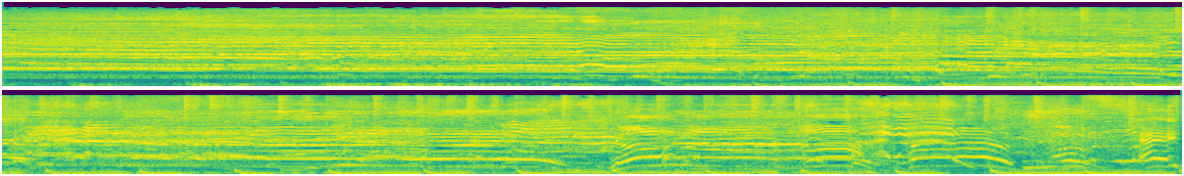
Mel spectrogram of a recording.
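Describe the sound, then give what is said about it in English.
A loud, dense crowd cheers continuously for Capital Breakfast's one-year anniversary show on a Friday, with rising and falling whoops and shouts breaking out over the roar, growing more excited toward the end. “It's our one-year anniversary show, and if there has ever been a time to cheer, it's now, because it's Friday!”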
